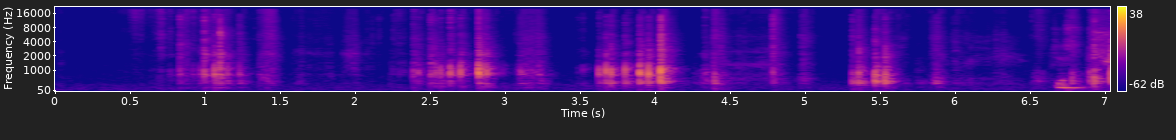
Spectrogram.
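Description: Card being trimmed with scissors at a crafting desk, a close series of crisp snipping cuts in short bursts separated by brief pauses.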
